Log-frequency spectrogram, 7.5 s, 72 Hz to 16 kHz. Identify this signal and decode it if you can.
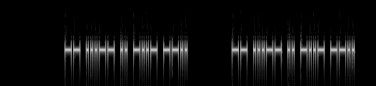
Morse code, heard as a keyed tone, about 28 wpm, 700 Hz. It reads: M3IXZ M3IXZ
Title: DXCC-100 Call Signs - 5 Characters - Repeated 3x - 28wpm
